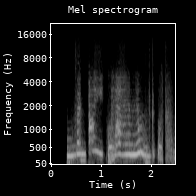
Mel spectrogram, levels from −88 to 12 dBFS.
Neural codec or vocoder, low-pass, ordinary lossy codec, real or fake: codec, 44.1 kHz, 0.9 kbps, DAC; 14.4 kHz; AAC, 64 kbps; fake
